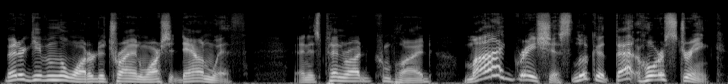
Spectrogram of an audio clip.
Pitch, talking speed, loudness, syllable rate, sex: 155 Hz, 190 wpm, -17 LUFS, 4.6 syllables/s, male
